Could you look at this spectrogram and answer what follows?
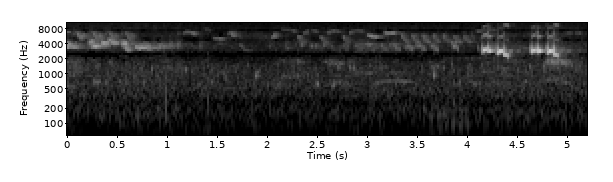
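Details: At sunrise in Pontrobert a loud song thrush leads the dawn chorus; soft twittering of other birds fills the start, then a sharp phrase is sung twice in quick succession.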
